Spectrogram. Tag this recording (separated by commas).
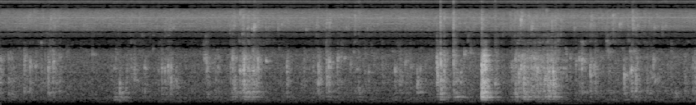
Sink (filling or washing), Water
